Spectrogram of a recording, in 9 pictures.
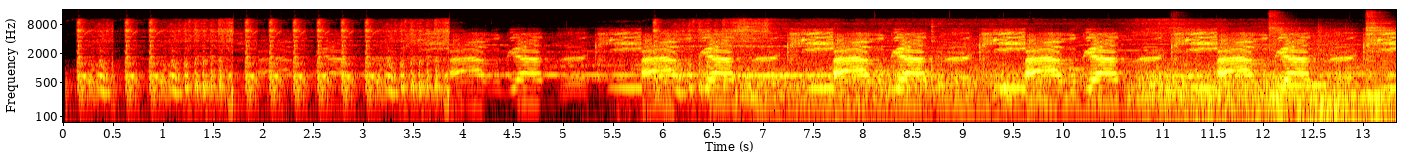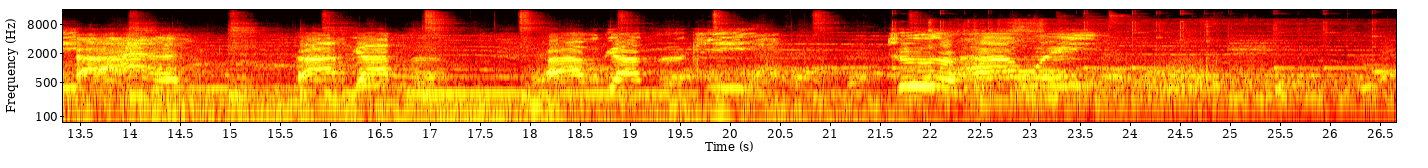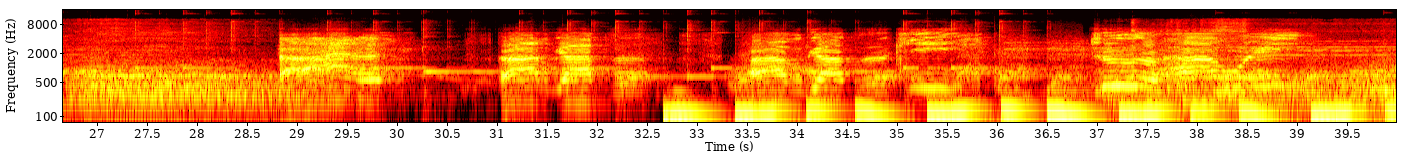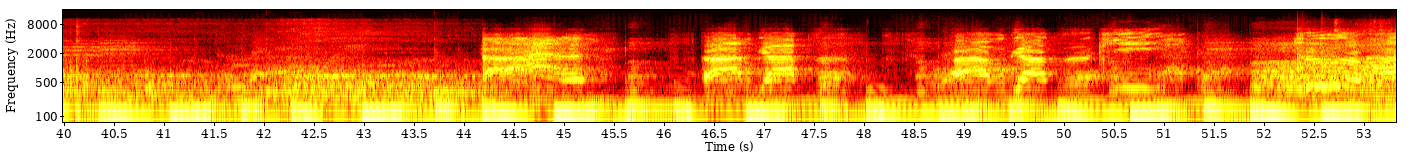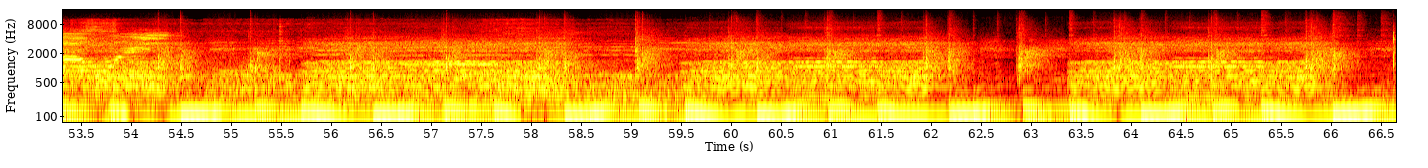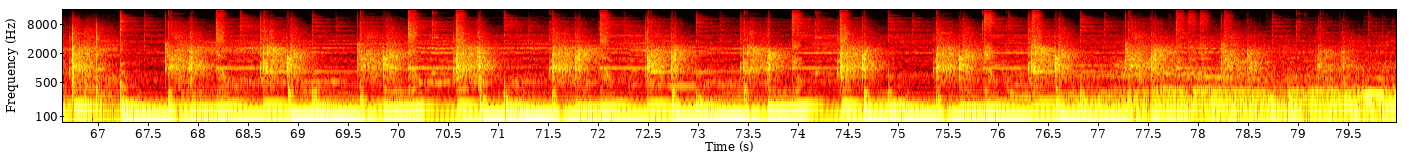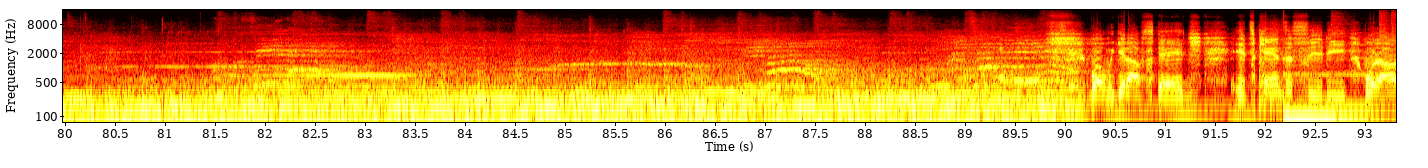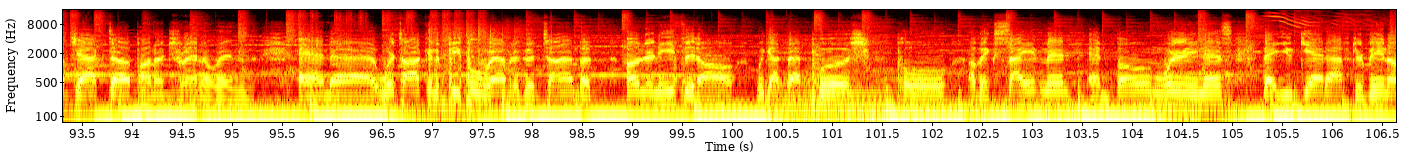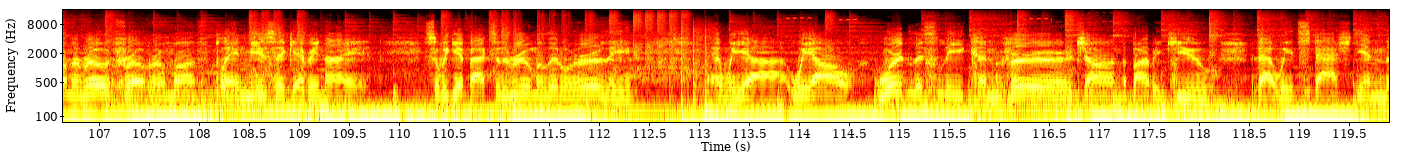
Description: Radio BirdMouth is a loose-form audio roadtrip woven together from fragmentary spoken word narratives and sound manipulations.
